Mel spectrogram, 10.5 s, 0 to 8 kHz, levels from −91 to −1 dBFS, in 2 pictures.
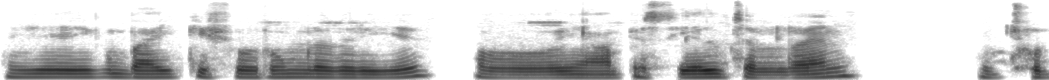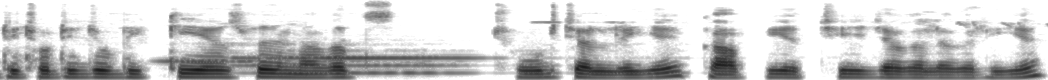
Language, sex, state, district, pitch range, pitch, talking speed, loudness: Hindi, male, Uttar Pradesh, Deoria, 115-130 Hz, 125 Hz, 190 wpm, -22 LUFS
